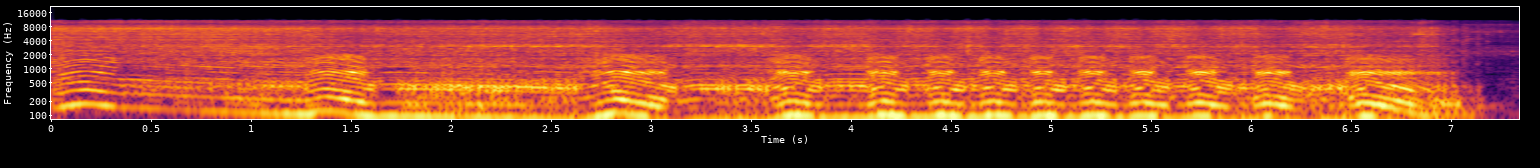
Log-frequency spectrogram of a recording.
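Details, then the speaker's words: Stihl 180 (MS180) chainsaw after piston and crankshaft seal replacement, throttle linkage just redone: high two-stroke revs pulse up and down unevenly; owner suspects something got in and carburetor still needs disassembly, cause unconfirmed. "Не знаю, щось попало. Напевно. Треба ще карбюратор розібрати, бо я лінтяй не хотів розібрати його."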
